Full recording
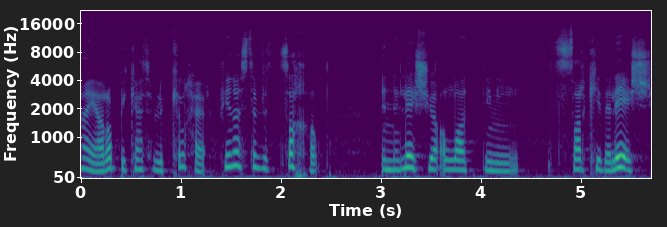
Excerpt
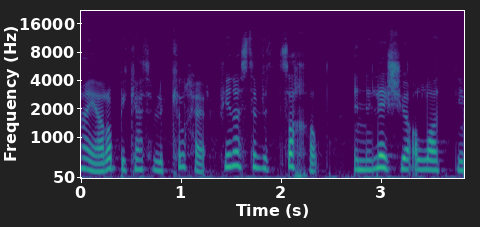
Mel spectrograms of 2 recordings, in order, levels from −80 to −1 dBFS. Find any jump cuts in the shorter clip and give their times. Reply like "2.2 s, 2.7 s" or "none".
2.7 s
